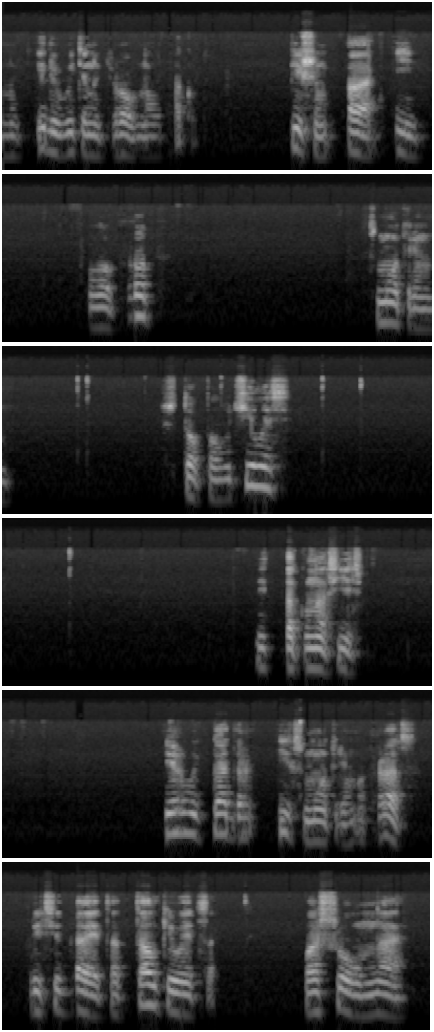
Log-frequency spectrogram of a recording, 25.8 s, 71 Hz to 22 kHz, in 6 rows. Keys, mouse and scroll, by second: 3.5 a, 3.7 i, 5.7-6.7 scroll down 3, 6.1 middle click, 9.5 click, 10.3 middle click, 11.9 click, 14.0-14.8 scroll down 4, 14.8-15.3 scroll down 1, 15.3 shift+middle click, 16.2-17.2 scroll up 3, 17.7 middle click, 20.2 click.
